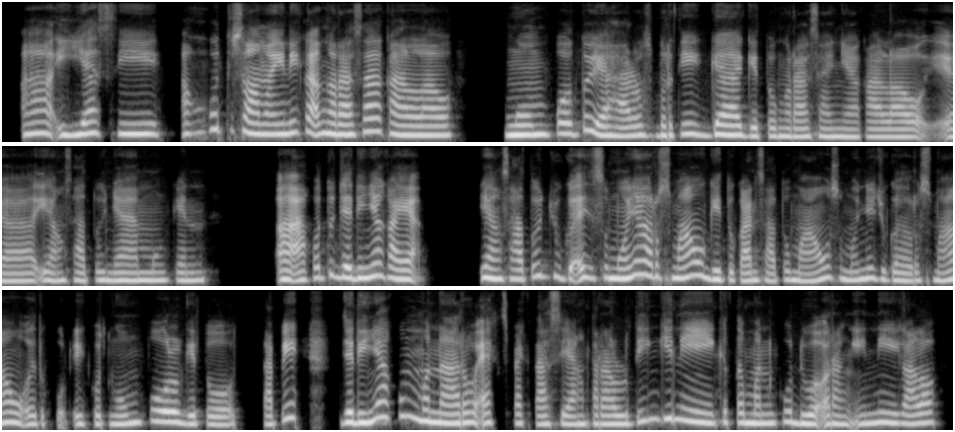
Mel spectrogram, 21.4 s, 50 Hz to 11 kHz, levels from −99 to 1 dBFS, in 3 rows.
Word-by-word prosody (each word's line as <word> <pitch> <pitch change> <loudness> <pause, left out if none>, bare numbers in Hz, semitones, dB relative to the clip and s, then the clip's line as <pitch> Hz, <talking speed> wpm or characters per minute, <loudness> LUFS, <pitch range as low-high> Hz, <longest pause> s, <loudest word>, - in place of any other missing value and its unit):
Ah 255 +2 0
iya 235 +4 +2
sih, 245 0 0
aku 245 +1 -9
ku 350 - -2
tuh 315 - -6
selama 245 -5 +3
ini, 245 +4 +2
Kak, 280 -3 +2
ngerasa 245 +5 +3
kalau 215 -5 +2 0.4
ngumpul 225 +3 +4
tuh 330 - -1
ya 215 -5 +3
harus 200 +1 -1
ber-3 220 +1 +2
gitu 195 -2 -4
ngerasanya, 180 -1 -2
kalau 175 -1 -3
ya 175 0 -4
yang 185 0 -3
1-nya 185 -1 -2
mungkin, 185 0 -3 0.5
eee, 210 0 +3
aku 240 - -7
tuh 300 - -4
jadinya 245 +3 +3
kayak 215 -5 +2 0.4
yang 240 -2 +4
1 220 +5 -3
juga, 260 -5 -4
eee, 240 +2 0
is 235 - -11
semuanya 240 +7 +4
harus 275 -6 -4
mau 250 +5 +1
gitu 210 -7 0
kan, 180 -1 -2
1 190 0 -6
mau 190 +3 -1
semuanya 215 -2 -1
juga 200 -5 -3
harus 185 +3 -6
mau 215 +4 0
itu 190 0 -5
kut - - -16
ikut 195 0 -5
ngumpul 230 +5 +2
gitu. 185 -1 -3 0.2
Tapi 295 - -3 0.2
jadinya 235 - +4
aku 380 - -15
menaruh 230 -6 +4
ekspektasi 205 -2 -3
yang 190 - 0
terlalu 195 -1 -1
tinggi 305 +5 -2
nih 240 -6 +2
ke 235 - -6
temenku 220 +1 +1
2 200 -2 +2
orang 195 -2 -1
ini, 215 +2 0
kalau 210 +3 -1
215 Hz, 180 wpm, -18 LUFS, 195-240 Hz, 0.5 s, ngumpul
